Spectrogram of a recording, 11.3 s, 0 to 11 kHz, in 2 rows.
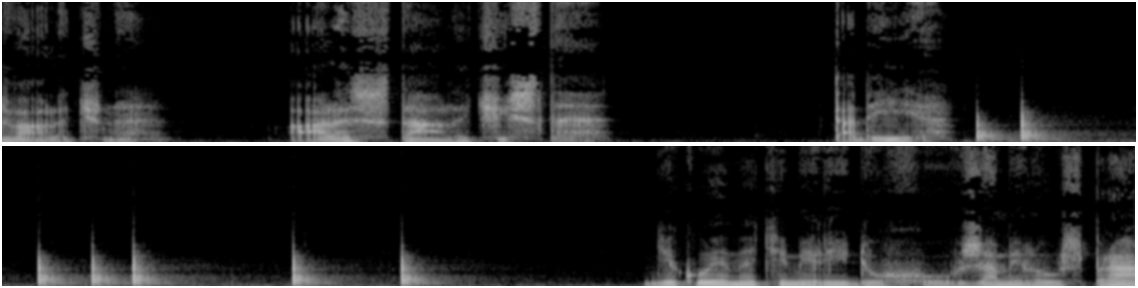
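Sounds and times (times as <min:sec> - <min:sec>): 
speech: 0:00.0 - 0:00.8, 0:01.4 - 0:03.1, 0:04.2 - 0:05.0, 0:08.9 - 0:11.3
sharp knocks on a wooden surface: 0:04.9 - 0:08.0.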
